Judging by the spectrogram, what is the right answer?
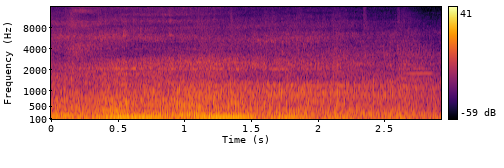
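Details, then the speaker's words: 1972 Dodge Charger Rallye with a 318 V8, restored, exhaust: deep rumble swells with a throttle blip and settles evenly, no misses or rattles; healthy, normal exhaust note. "I think it sounds good it does sound good yeah but it was cool the car did perform well the car ran good"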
